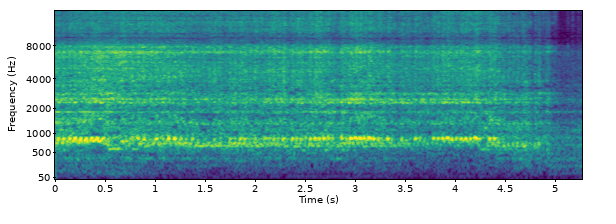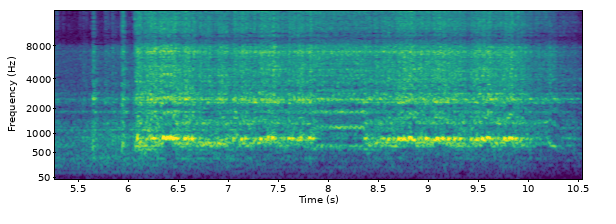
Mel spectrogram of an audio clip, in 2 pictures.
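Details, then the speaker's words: Vintage window fan with a dry motor shaft bearing on the centre rod: a continuous ratcheting rattle with a thin squeak over the fan whir, before oiling; a few drops of oil on the rod made it quiet. "sounds like that one's gotta be oiled just outsides okay but this one having a lot of problems that noise I'm hearing there the rod in the middle trying to oil that up"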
